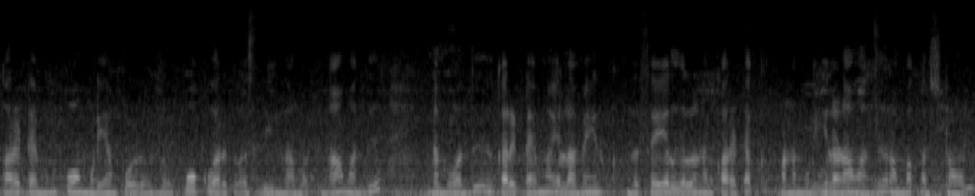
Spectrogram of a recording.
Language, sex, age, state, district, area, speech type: Tamil, female, 18-30, Tamil Nadu, Tiruvannamalai, urban, spontaneous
